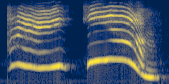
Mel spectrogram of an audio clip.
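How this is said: The letters are said in a babyish voice. "Let's try our baby voice"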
